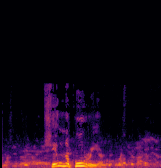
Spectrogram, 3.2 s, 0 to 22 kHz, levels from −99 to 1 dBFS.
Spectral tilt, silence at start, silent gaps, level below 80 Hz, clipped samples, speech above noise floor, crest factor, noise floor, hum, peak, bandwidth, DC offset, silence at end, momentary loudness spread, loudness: -7.5 dB/octave; 0.05 s; none; -72 dBFS; under 0.1%; 23 dB; 18 dB; -43 dBFS; none; -4 dBFS; 7.4 kHz; under 0.1%; 0.3 s; 24 LU; -19 LUFS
